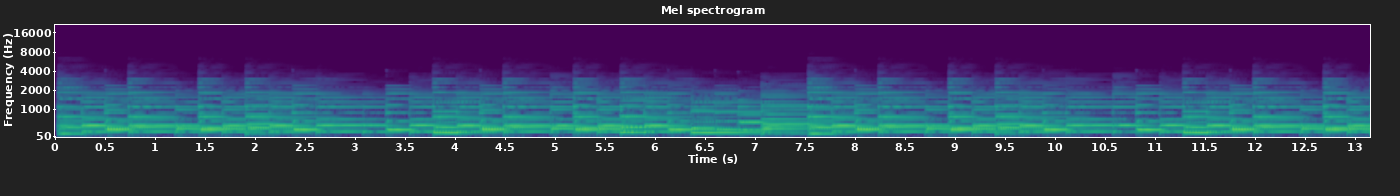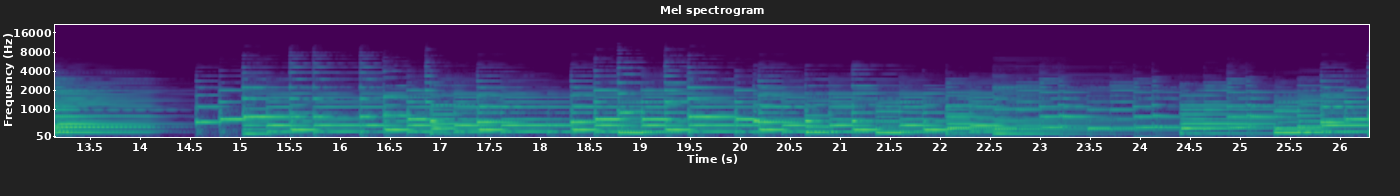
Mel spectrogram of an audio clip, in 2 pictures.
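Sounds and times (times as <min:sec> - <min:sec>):
solo piano: 0:00.0 - 0:26.2.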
